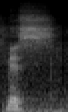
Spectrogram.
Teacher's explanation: nassau voice i is short hi from unroaded monophthong and then s is alveolar fricative and voiceless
